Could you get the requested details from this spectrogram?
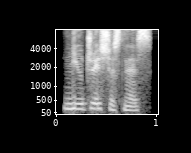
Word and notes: nutritiousness: Indian

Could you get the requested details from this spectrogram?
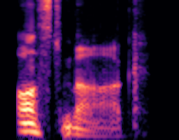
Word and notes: Ostmark: British English

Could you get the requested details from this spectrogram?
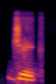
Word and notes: gigue: Indian

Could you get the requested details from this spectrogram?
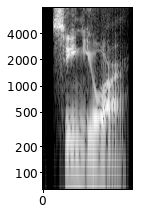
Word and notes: signor: American English

